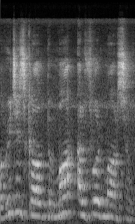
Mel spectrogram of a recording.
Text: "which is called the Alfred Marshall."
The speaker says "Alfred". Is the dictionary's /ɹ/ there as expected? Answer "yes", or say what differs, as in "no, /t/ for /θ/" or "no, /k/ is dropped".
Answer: no, /ɹ/ is dropped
